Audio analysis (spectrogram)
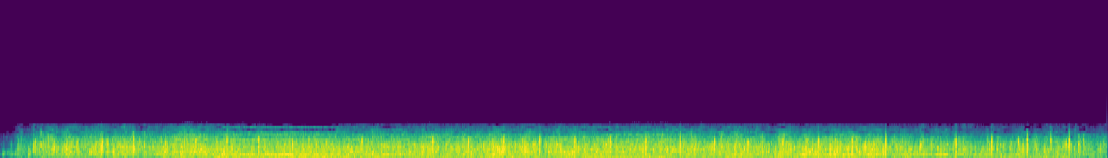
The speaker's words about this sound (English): That was a wonderful introduction, by the way. But why should I get all that applause? Well, the Ohio football team is in the audience. They know a good formation when they see one.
